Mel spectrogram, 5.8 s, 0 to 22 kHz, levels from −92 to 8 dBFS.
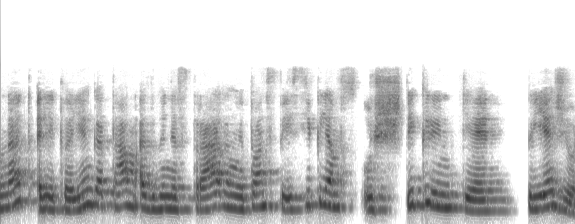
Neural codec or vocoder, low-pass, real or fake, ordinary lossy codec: codec, 24 kHz, 0.9 kbps, WavTokenizer, medium speech release version 2; 7.2 kHz; fake; AAC, 48 kbps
